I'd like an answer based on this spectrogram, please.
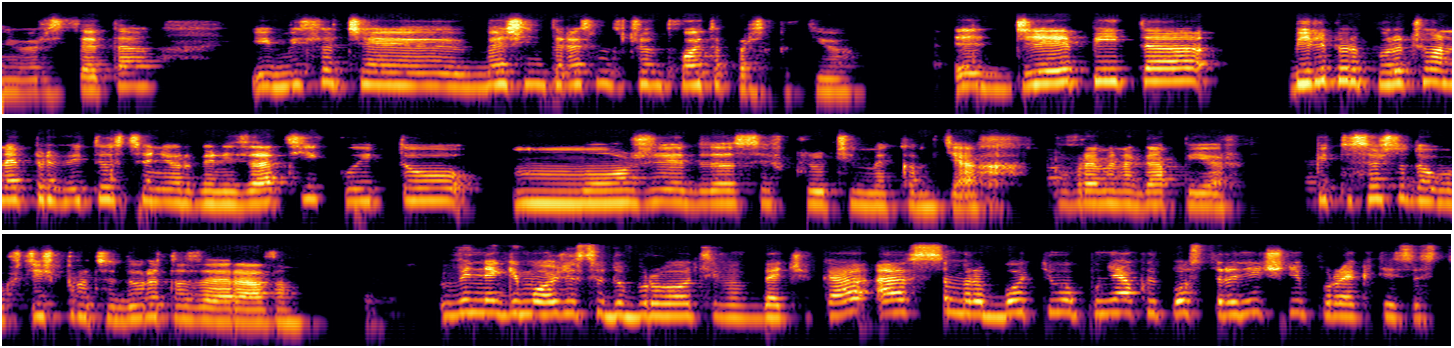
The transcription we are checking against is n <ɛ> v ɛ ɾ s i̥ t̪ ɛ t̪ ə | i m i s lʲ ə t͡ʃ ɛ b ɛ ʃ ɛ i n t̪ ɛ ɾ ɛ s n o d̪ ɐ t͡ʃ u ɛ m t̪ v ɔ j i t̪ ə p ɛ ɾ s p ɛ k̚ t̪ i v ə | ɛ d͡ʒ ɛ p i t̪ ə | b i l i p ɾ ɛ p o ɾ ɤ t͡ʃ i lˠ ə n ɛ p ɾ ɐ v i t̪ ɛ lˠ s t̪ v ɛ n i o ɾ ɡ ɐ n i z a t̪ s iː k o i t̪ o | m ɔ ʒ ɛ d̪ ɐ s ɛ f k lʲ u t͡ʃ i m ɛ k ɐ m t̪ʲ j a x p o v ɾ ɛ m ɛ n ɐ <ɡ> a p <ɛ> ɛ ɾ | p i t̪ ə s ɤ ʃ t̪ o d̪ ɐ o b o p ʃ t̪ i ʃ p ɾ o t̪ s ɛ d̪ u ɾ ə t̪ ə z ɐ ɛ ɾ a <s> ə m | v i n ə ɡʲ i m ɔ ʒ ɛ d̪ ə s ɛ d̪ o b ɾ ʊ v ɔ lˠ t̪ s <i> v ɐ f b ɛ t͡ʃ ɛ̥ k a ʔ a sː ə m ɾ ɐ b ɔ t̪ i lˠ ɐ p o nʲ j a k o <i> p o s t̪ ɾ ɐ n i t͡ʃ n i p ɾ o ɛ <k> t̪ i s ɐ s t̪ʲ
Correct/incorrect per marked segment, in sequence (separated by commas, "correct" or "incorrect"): incorrect, correct, incorrect, incorrect, correct, correct, correct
